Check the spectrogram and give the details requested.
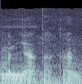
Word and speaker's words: menjatakan: menyatakan menyatakan jenya disini ternyata pakai JNE menjatakan Nah itu dibaca menyatakan sebenarnya kemerdekaan Indonesia Hal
